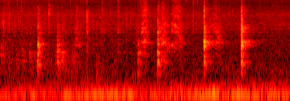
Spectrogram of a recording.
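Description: Onions sauté in a pan for chicken curry: a soft frying hiss broken by a string of quick scraping stirs and spoon clicks, close up, with no one talking.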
